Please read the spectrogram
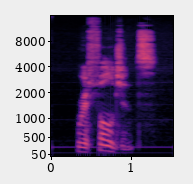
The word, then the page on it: refulgence: /ɹɪˈfʌl.dʒənts/; /ɹəˈfʌl.dʒənts/; /ɹəˈfʊl.dʒənts/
